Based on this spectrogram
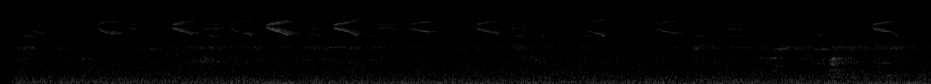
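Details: A fallen baby oriental white-eye, kept in a cage, is fed by its wild parents. Thin, high, downslurred chirps repeat steadily about every half second over a hiss of background noise, with faint other chirps.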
